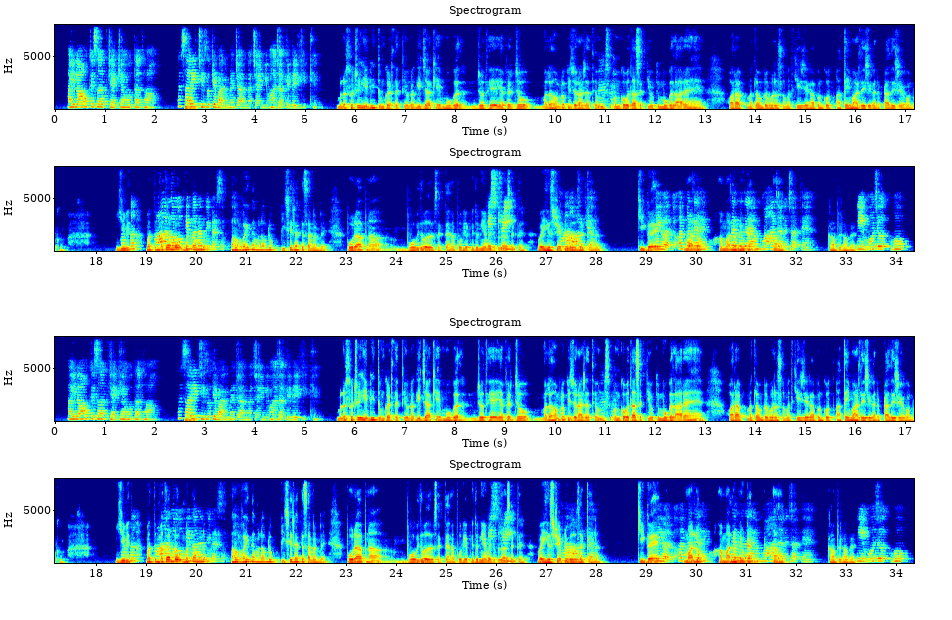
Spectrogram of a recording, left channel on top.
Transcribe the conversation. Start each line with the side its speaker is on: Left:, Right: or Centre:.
Left: महिलाओं के साथ क्या क्या होता था इन सारी
Right: हम्म,
Left: चीजों के बारे में जानना चाहेंगे वहां जाके देखेंगे
Right: मतलब सोचो ये भी तुम कर सकती हो ना कि जाके मुगल जो थे या फिर जो मतलब हम लोग के जो राजा थे उन
Left: हम्म
Right: उनको बता सकती हो कि मुगल आ रहे हैं और आप मतलब उन पे भरोसा मत कीजिएगा आप उनको आते ही मार दीजिएगा निपटा दीजिएगा उनको ये
Left: हम्म।
Right: भी तो, मत,
Left: हाँ
Right: मतलब
Left: लोगों
Right: हम लोग मतलब
Left: की मदद
Right: हम लोग
Left: भी कर सकते
Right: हाँ,
Left: हैं
Right: वही ना मतलब हम लोग पीछे जाके समय में पूरा अपना वो भी तो बदल सकता है ना पूरी अपनी दुनिया
Left: हिस्ट्री
Right: भी तो बदल सकते हैं वही हिस्ट्री
Left: हाँ
Right: अपनी बदल
Left: और
Right: सकते
Left: क्या
Right: हैं ना कि गए
Left: सही बात है और
Right: मान
Left: पता
Right: लो
Left: है
Right: हाँ मान
Left: पता है
Right: लो न्यूटन
Left: पता है हम वहां
Right: हाँ
Left: जाना चाहते हैं
Right: कहाँ पे कहाँ पे
Left: नहीं वो जो वो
